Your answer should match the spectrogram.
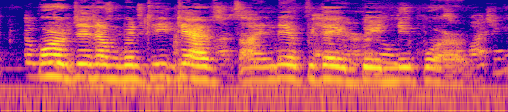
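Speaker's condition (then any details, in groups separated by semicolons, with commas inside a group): Traumatic brain injury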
